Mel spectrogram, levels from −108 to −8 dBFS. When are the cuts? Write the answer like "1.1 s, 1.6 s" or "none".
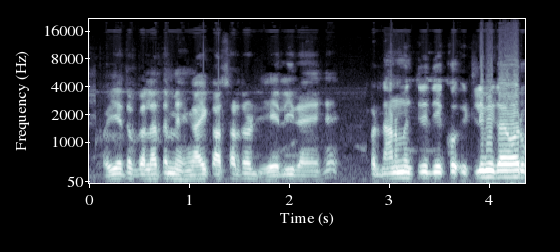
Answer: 2.8 s

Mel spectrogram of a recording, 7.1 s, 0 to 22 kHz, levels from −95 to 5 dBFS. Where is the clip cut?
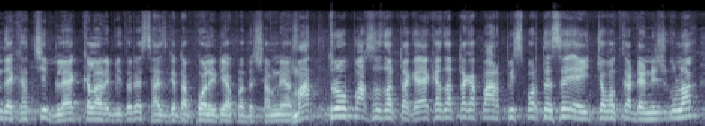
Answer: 2.9 s

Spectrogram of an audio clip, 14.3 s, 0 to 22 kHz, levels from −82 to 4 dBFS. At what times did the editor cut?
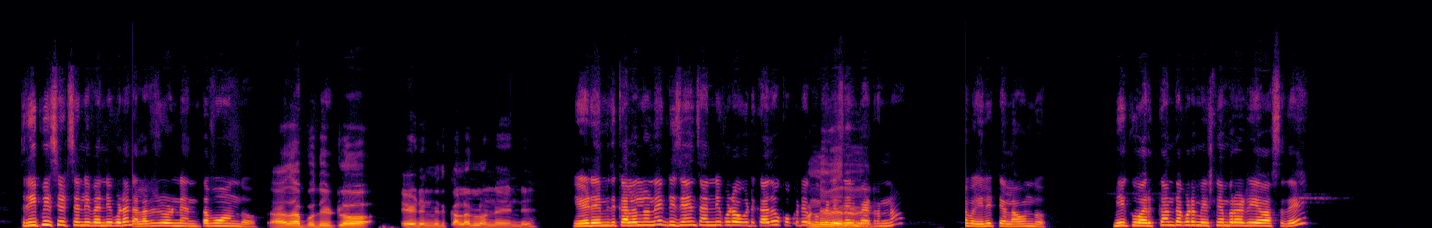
1.3 s, 9.6 s

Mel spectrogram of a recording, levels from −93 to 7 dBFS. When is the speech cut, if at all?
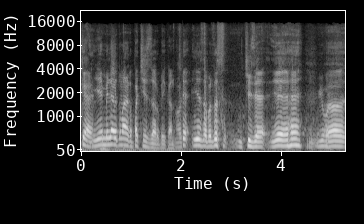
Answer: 2.0 s

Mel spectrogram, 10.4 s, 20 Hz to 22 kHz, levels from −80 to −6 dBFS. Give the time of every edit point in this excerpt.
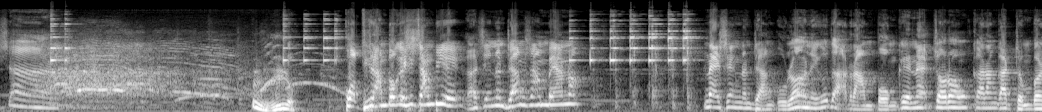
none

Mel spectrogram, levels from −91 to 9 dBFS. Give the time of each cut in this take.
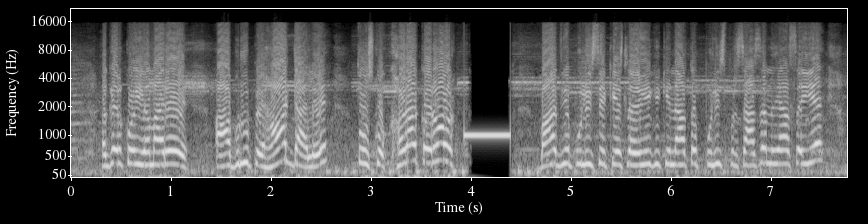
none

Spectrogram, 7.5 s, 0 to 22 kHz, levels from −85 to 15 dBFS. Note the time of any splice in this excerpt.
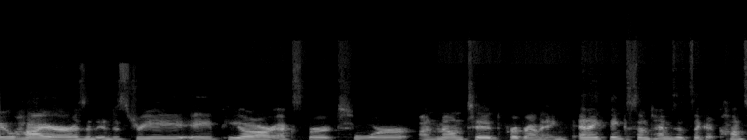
6.2 s

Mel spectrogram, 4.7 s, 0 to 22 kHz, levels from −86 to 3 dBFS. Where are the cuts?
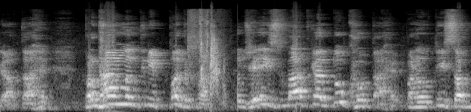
2.4 s

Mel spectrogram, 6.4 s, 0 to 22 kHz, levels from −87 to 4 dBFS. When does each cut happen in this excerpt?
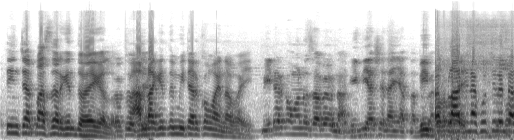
1.5 s, 5.4 s

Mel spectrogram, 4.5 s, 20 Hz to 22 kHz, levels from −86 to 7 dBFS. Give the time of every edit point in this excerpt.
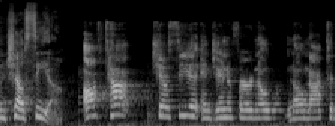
0.9 s

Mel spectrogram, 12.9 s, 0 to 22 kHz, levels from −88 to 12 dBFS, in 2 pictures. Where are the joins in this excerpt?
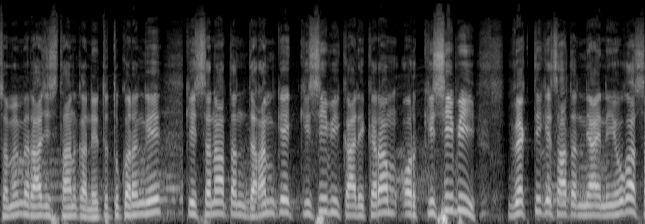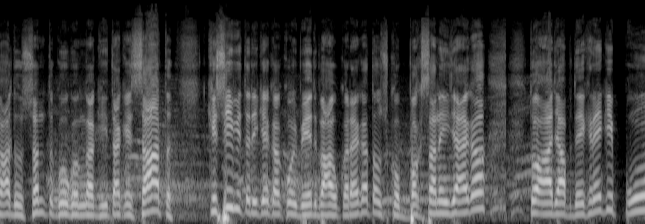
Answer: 1.7 s, 11.5 s

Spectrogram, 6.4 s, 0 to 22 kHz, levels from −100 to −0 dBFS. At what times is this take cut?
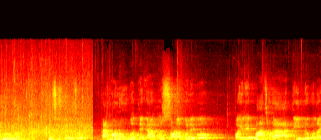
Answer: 1.9 s

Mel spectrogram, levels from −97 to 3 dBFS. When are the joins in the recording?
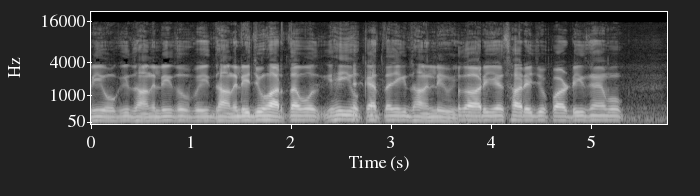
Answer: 3.7 s

